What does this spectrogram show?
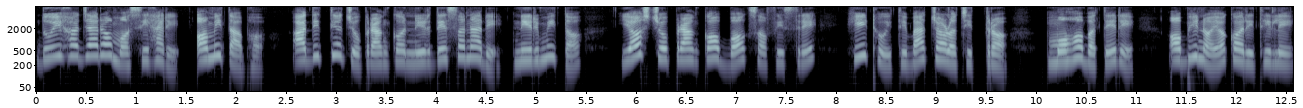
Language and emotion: Odia, neutral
